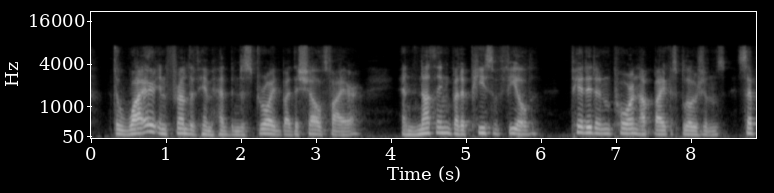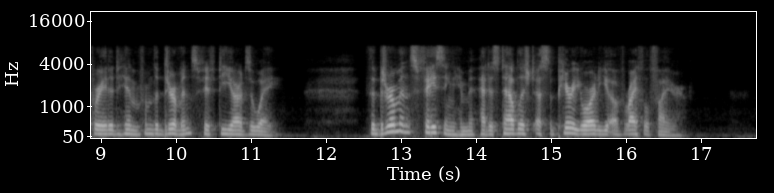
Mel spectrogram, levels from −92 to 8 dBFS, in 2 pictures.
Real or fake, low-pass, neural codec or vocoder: fake; 7.2 kHz; codec, 16 kHz in and 24 kHz out, 0.8 kbps, FocalCodec, streaming, 65536 codes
